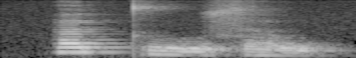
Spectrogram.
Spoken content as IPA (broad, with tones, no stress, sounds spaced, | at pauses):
ɐ˥ t̚ t̪ʰ uː˨˩ s ɐ˨˩ w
